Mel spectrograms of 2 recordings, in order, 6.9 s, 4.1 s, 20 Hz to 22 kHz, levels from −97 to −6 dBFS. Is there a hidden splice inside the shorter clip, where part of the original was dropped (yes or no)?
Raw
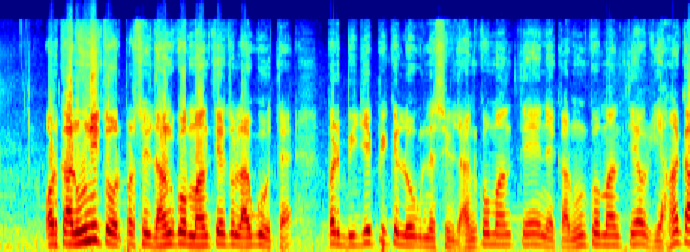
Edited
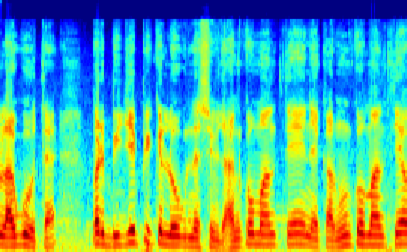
no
